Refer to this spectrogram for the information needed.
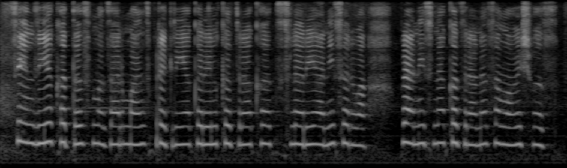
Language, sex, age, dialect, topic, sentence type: Marathi, male, 18-24, Northern Konkan, agriculture, statement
